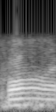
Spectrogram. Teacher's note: رواية قالون بفتح الطاء والهاء، ثم رواية ورش بإمالة الهاء فقط هكذا.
